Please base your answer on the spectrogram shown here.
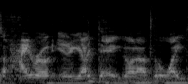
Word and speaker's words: Jairo Iriarte: Jairo Iriarte.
